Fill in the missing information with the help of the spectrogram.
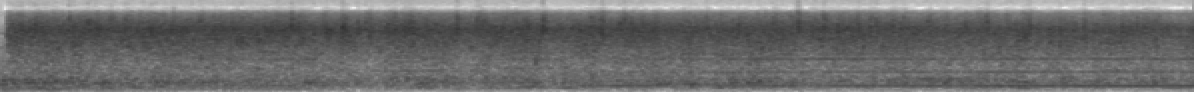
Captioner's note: thunder rumbling; water splashing; dramatic music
